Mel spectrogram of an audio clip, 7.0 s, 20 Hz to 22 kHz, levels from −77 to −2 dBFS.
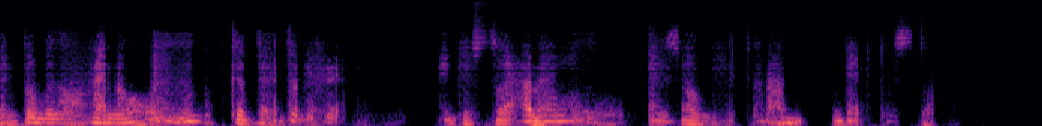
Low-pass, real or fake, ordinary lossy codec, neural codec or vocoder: none; fake; none; codec, 44.1 kHz, 0.9 kbps, DAC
